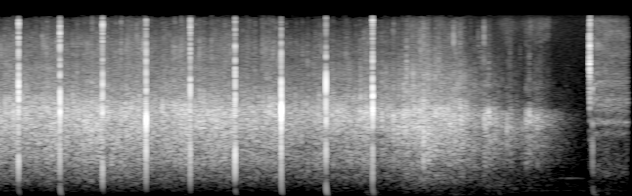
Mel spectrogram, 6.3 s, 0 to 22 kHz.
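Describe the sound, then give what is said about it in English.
A church audience applauding to congratulate one of its campuses on its third anniversary: a steady wash of clapping with sharp, regular claps standing out, fading away near the end before one last clap. “if you want to clap for yourselves, you can. But let's just congratulate HP 3 years. Bethel Church campus, can we do that? Congratulations.”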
